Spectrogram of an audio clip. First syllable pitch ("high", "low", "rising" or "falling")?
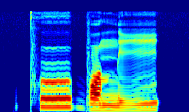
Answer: high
